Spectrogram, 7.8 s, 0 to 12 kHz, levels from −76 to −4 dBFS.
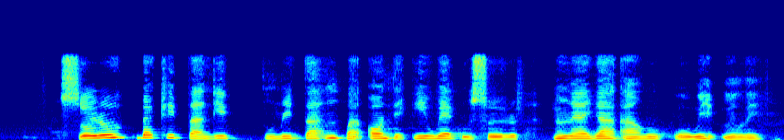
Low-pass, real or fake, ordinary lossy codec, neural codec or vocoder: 7.2 kHz; fake; none; codec, 16 kHz, 0.5 kbps, FunCodec, trained on Chinese and English, 25 frames a second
